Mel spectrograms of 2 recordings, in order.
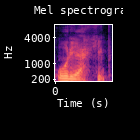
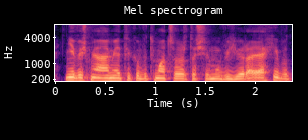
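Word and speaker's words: Uriah Heep: And there I asked for a Uriah Hip album . Well, the kind lady didn't laugh at me, she just explained that it's called "Juraja Hip."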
